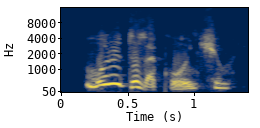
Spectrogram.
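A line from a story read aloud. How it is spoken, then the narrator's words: Giggling. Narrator (Russian): хихикнул Витька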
